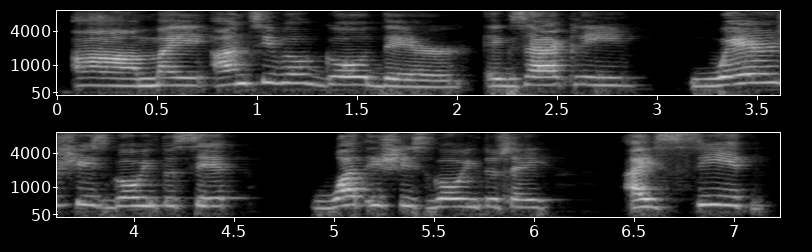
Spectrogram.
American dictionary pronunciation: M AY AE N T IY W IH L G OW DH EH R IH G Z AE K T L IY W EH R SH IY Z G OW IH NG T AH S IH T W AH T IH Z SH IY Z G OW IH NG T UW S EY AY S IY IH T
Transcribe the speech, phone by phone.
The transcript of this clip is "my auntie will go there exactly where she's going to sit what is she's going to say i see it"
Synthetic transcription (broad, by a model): M AY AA N S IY W IH L G OW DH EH R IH G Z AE K T L IY W EH R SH IY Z G OW IH NG T AH S IH T W AH T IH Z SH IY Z G OW IH NG T UW S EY AY S IY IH T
